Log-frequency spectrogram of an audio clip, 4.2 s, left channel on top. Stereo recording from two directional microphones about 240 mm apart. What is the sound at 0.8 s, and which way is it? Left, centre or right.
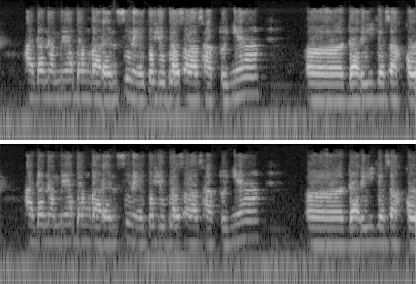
A woman's voice, left.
